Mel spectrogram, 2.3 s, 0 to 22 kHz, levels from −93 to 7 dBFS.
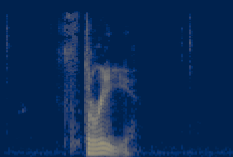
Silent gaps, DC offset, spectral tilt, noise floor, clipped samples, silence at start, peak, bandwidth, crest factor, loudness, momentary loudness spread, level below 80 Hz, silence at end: none; under 0.1%; -5.5 dB/octave; -80 dBFS; under 0.1%; 0.65 s; -18 dBFS; 16 kHz; 22 dB; -36 LUFS; 22 LU; -74 dBFS; 1.05 s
